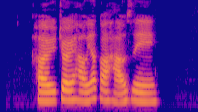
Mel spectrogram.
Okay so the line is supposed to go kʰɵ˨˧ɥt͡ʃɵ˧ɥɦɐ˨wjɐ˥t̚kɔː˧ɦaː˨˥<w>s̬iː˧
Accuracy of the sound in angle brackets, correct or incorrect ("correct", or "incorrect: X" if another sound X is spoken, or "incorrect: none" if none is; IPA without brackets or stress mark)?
correct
